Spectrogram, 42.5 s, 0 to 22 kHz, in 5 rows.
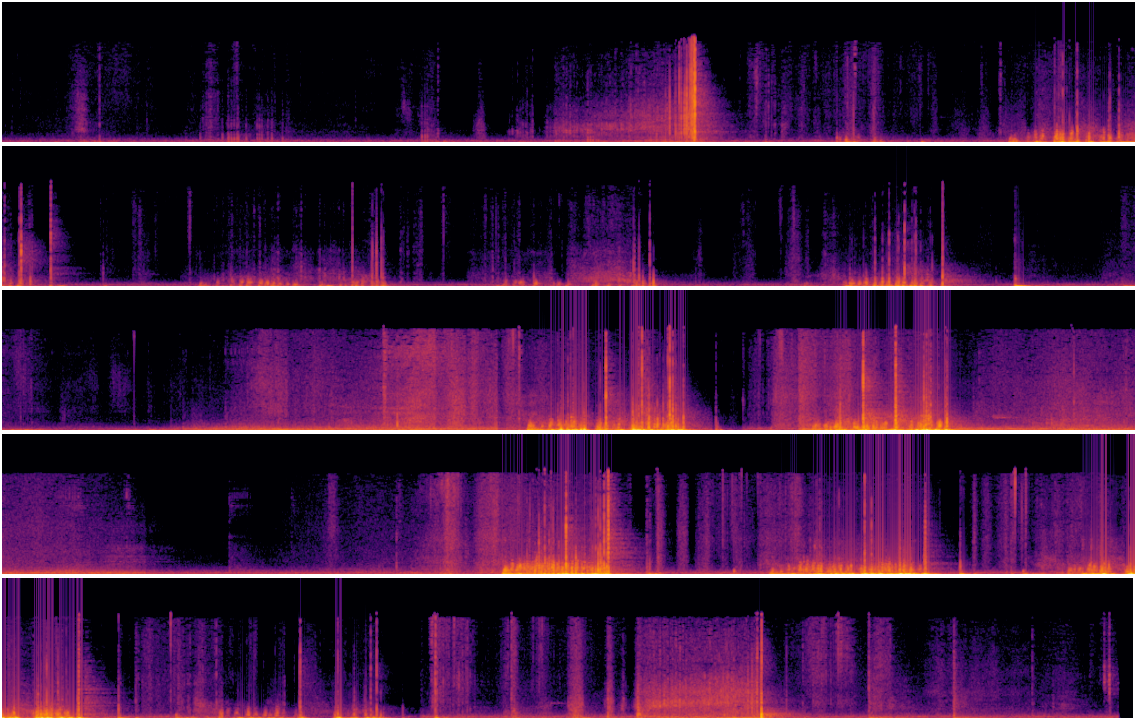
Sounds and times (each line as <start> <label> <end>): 3.1 Flipping Pages 6.6
7.5 Flipping Pages 9.0
10.0 Flipping Pages 13.5
14.4 Flipping Pages 15.8
18.3 Flipping Pages 25.5
28.6 Flipping Pages 40.7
